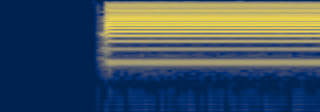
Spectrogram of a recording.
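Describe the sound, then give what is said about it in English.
After a short silence, a loud, harsh electronic quiz buzzer is pressed and blares, holding steady, with no voices over it. “Fingers on buzzers.”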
